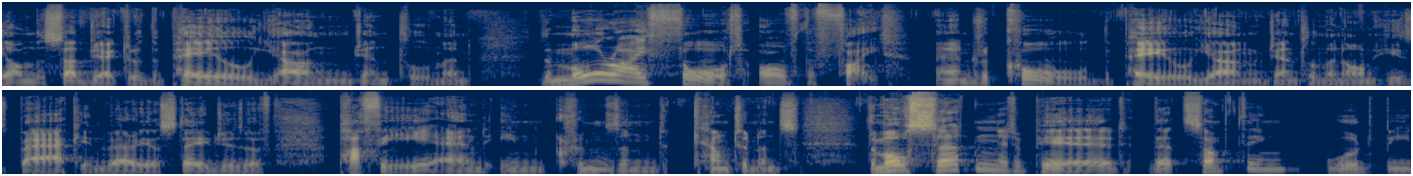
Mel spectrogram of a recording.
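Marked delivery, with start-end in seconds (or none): none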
